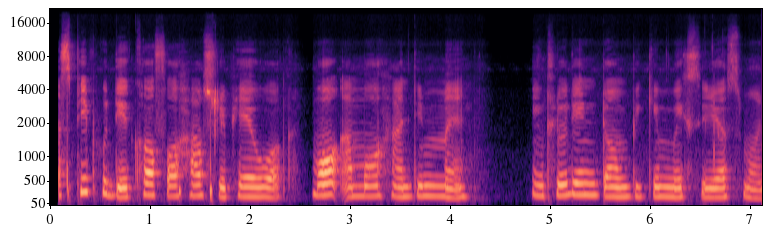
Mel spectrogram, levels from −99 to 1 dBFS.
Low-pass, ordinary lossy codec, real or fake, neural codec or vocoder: 19.8 kHz; none; real; none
